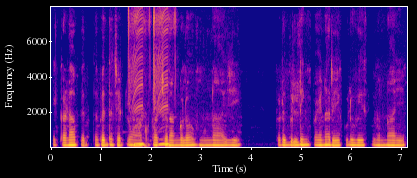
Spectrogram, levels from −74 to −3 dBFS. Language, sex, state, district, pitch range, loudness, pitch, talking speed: Telugu, male, Telangana, Mahabubabad, 135-150 Hz, -18 LUFS, 140 Hz, 110 wpm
